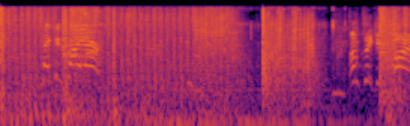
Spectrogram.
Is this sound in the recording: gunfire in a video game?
yes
